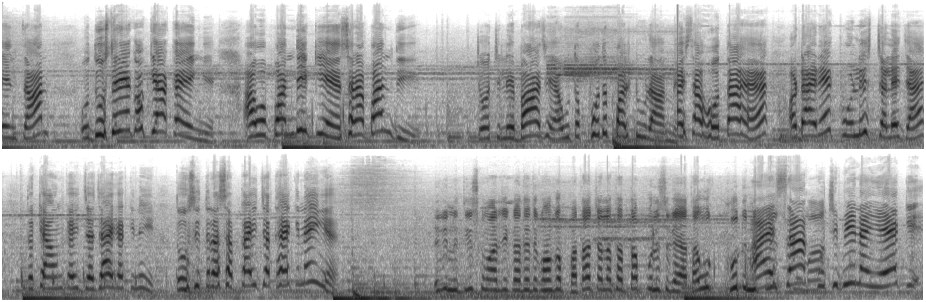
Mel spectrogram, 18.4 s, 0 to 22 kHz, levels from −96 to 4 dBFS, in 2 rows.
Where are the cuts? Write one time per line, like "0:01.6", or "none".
0:06.8
0:16.4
